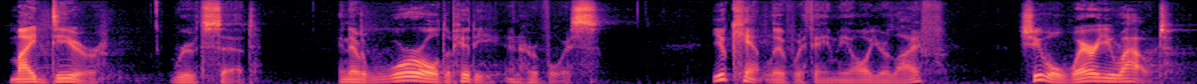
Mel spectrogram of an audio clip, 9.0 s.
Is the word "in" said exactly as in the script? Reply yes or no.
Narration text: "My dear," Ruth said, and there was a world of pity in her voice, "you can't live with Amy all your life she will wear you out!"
yes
